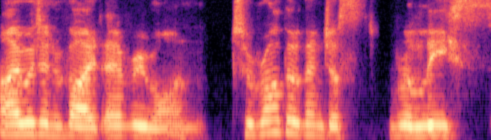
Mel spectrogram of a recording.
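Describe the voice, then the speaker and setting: A woman with a Scottish accent speaks at a fairly slow pace in a medium pitch. Her intonation is fairly even, and the recording is very clean with a silent background. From Scotland. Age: 50s. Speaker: EFT practitioner and trainer. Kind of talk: podcast interview.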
